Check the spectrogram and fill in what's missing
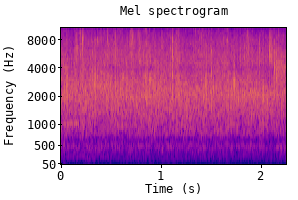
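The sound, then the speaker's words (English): A crowd breaks into steady, full applause, many hands clapping at once in a dense, even wash of sound with no voices rising above it. “If you're going to clap, clap. Don't give me a petty clap.”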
